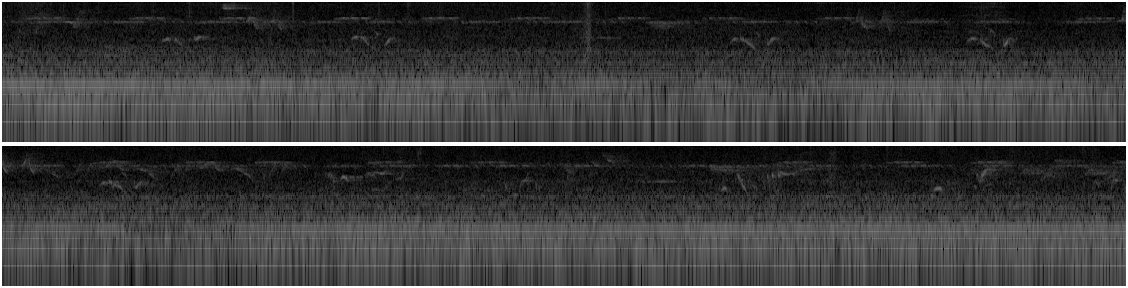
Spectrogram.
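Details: Colony of western honey bees in a bee yard taking sugar water from the frames: steady humming buzz with a clear low flight tone that fades and returns, over dense background droning, plus regular high cricket chirps about four per second.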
